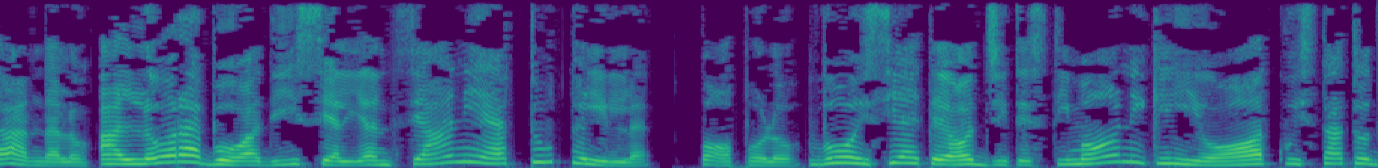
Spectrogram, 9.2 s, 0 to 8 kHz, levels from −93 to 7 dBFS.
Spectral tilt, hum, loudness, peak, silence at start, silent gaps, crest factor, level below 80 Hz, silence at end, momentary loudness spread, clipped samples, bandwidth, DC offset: -5 dB/octave; none; -23 LUFS; -6 dBFS; 0 s; 4.40-4.49 s; 16 dB; -60 dBFS; 0 s; 9 LU; under 0.1%; 8 kHz; under 0.1%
